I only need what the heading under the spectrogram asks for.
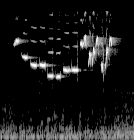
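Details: Brown-chested jungle flycatcher (Cyornis brunneatus) song used to provoke rival birds into responding: clear whistled notes stepping down in pitch, then a quick, high, tumbling flourish over a faint low rumble.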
